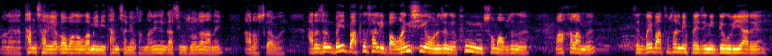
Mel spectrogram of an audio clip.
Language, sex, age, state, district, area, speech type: Bodo, male, 45-60, Assam, Udalguri, urban, spontaneous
